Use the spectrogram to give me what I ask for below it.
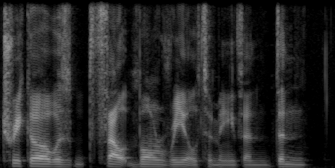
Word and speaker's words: Trico: dub was in Japanese, but Trico is the pronunciation.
